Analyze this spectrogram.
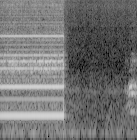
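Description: Telephone call tone as a reporter rings a school principal. A single steady electronic tone sounds for about a second and cuts off sharply. Quiet follows, then a short new tone begins just before the end.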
